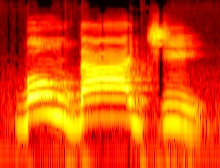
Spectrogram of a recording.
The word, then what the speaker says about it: bondade: é com i saputi bondade bondade tem um fraco né E quando tem um som fraco significa que é a vogar o é com som de i Bondade e depois sabonete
